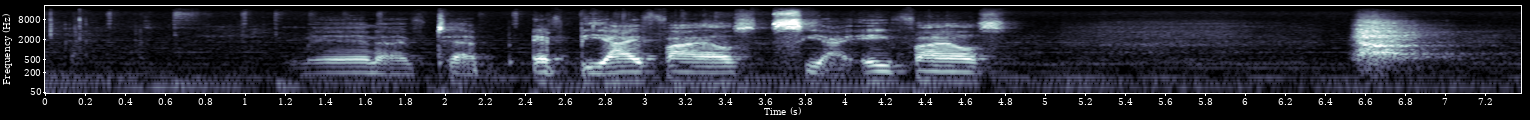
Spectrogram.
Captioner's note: sighs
